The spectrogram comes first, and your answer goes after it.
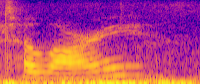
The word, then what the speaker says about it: Tulare: It's pronounced Tulare.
